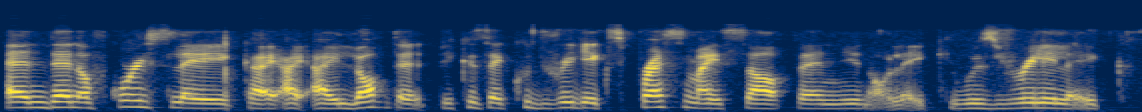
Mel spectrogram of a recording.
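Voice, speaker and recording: A woman's voice: low-pitched, fairly even intonation, fairly quick, darkish tone, no room sound, dull audio. A young woman from France who grew up in Brussels, a guest speaking from home in a casual interview, chatty with frequent fillers and laughter. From born in France, raised in Brussels. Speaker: guest, actress and director.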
